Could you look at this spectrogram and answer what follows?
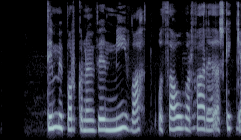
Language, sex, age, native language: Icelandic, female, 12, Icelandic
